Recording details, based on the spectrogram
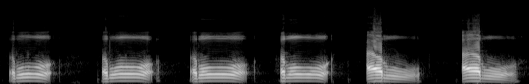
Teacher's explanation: ujung lidah kita enggak nempel ke langit-langit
